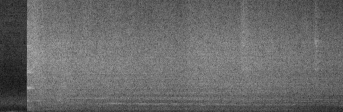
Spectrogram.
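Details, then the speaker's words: MRI magnet quench: the superconductive wires turn resistive and heat up, the main magnetic field collapses, and liquid helium boils off rapidly, heard as a sudden loud, sustained roaring hiss with metallic clanking like gas venting under pressure. "when this happens the main magnetic field quickly collapses and all the magnets liquid helium boils off at a very rapid rate this is called a"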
